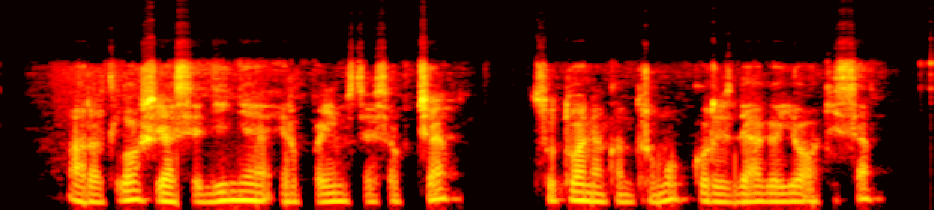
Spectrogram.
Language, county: Lithuanian, Kaunas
